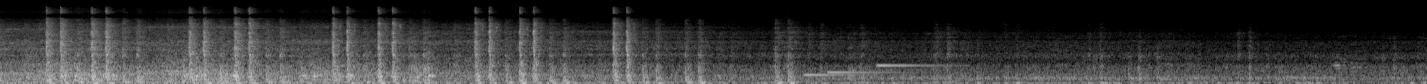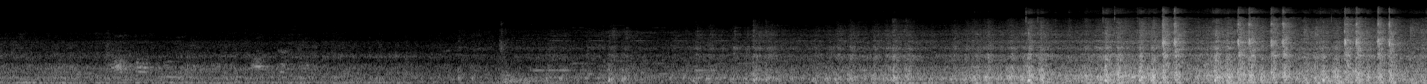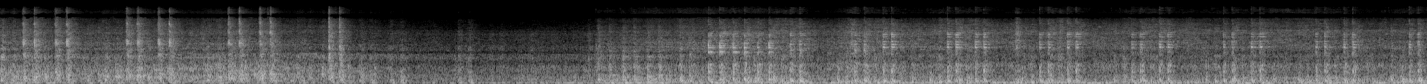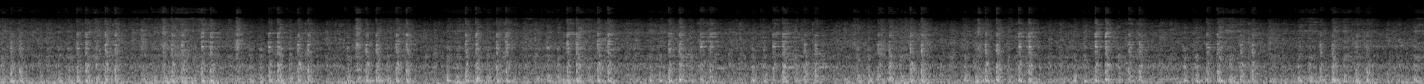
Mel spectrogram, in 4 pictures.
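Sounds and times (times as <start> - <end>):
freight train wheels clickety-clack: 0.0 - 12.8, 20.2 - 57.0
electric train passing: 0.0 - 57.0
train wheels clattering over rail joints: 0.4 - 8.0, 24.4 - 32.6, 34.5 - 57.0.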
